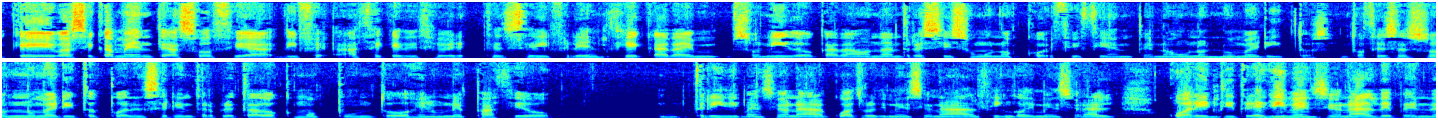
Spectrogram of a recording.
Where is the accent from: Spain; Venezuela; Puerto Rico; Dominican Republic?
Spain; Coria, Extremadura; Se lo graba uno de Valladolid y luego lo utilizo yo, que soy de Coria, pues evidentemente hay una pequeña diferencia en el tono.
